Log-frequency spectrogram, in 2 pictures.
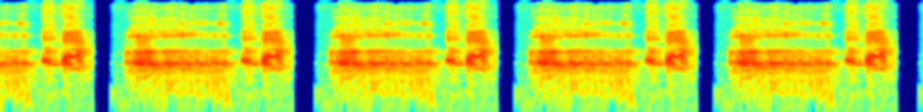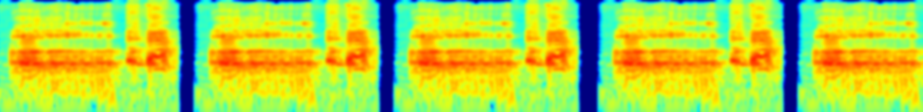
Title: HOW GET A YIN BURPS AT YANG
